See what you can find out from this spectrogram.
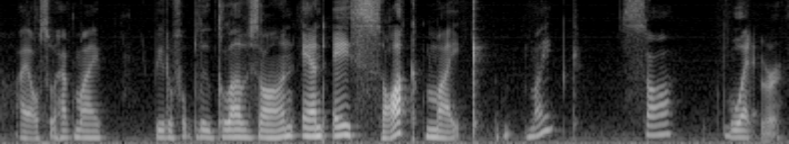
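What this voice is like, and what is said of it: Nasal, congested voice from a cold. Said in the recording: “my wonderfully nasal voice ... I have a cold”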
